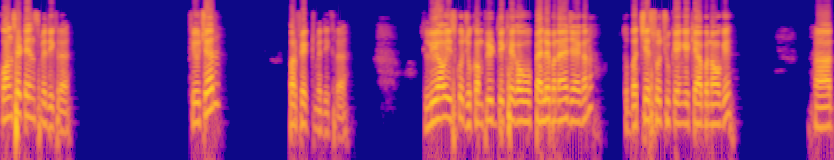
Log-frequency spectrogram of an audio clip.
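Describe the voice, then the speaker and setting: Bright-voiced playful tutor man. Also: fairly high pitch, animated, normal speed, pauses often, dry recording. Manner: playful, teasing, asks the class questions. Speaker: English grammar teacher. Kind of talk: online class, joking with students. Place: classroom studio, standing at a desk.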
